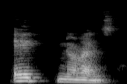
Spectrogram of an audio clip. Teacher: For the first syllable, the g sound has to be stopped.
